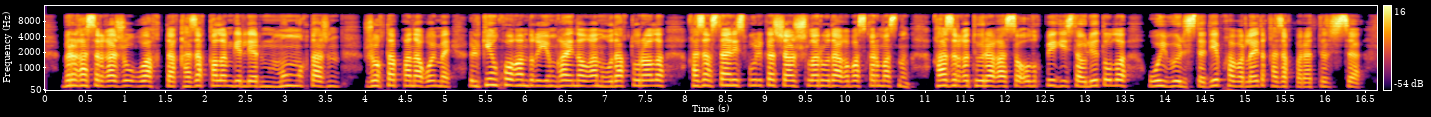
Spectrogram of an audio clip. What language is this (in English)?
Kazakh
